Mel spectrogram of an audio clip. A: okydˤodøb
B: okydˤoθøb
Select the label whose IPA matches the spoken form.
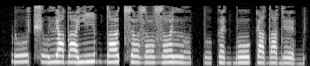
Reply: A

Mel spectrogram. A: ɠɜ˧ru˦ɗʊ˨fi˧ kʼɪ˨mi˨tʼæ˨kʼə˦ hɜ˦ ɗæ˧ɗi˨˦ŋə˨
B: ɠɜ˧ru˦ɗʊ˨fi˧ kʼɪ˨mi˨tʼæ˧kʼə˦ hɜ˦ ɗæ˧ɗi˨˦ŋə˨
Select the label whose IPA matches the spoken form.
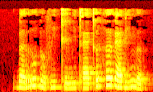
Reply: A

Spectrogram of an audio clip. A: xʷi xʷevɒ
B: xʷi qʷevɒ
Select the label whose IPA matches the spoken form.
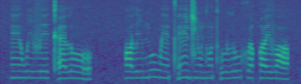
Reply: B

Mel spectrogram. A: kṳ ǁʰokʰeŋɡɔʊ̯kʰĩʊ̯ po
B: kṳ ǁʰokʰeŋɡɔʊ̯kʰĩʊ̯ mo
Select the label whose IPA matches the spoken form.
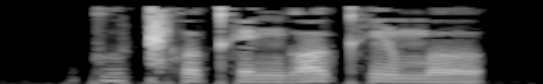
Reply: B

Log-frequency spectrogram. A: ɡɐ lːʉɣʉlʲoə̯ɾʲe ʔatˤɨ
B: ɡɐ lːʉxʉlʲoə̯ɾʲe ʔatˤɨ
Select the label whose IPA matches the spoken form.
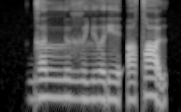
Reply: A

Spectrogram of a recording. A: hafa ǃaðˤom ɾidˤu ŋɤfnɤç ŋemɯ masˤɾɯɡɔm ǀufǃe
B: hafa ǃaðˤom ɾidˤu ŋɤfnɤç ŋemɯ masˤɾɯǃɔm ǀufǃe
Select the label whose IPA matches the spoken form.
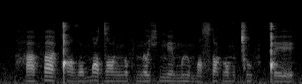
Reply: A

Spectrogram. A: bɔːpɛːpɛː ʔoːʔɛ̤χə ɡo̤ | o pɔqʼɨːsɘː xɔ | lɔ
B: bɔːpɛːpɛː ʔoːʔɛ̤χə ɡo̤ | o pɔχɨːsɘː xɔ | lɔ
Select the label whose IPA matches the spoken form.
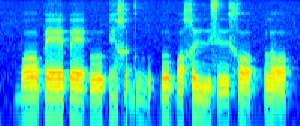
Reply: B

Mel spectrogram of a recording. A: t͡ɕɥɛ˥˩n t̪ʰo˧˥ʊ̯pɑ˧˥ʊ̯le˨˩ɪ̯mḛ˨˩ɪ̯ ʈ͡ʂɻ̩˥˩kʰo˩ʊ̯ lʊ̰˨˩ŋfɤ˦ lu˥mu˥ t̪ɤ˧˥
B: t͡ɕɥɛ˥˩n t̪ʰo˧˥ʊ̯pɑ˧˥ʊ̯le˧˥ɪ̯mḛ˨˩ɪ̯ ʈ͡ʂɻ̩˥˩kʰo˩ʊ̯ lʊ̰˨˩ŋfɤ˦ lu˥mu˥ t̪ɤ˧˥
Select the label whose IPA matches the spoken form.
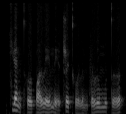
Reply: B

